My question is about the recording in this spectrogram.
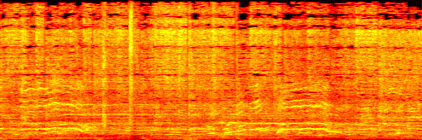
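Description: A crowd of fans screaming and cheering, many high voices shouting over one another without a break.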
